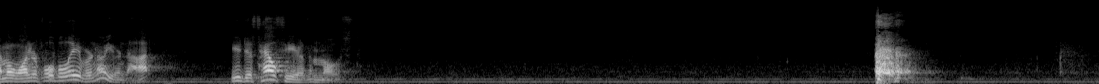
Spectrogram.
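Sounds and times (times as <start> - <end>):
speech: 0.0 - 1.6, 2.3 - 3.6
single sharp cough with a rasp: 8.8 - 9.5.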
